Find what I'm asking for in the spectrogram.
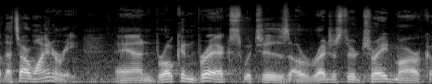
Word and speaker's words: Brix: We still have the corporate name Home Brew Shop LTD, but Broken Bricks is the winery name, and it's spelled B-R-I-X.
